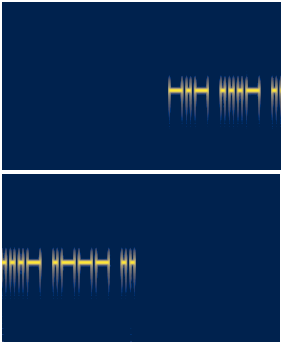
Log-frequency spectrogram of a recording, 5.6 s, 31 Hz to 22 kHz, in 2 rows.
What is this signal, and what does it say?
Morse code, heard as a keyed tone, about 28 wpm, 700 Hz. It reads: KV4JI
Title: USA Call Signs - 5 Characters - Repeated 3x - 28wpm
